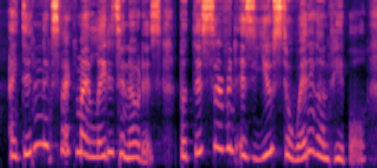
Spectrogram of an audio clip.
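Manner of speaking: put-on high, quick, eager young maid telling tales; maid's gossiping voice. Yuan Yang explains the ribbon to her lady.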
